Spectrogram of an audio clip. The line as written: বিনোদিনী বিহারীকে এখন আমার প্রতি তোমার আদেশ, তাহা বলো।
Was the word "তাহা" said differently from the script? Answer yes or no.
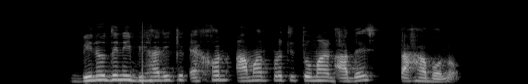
no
